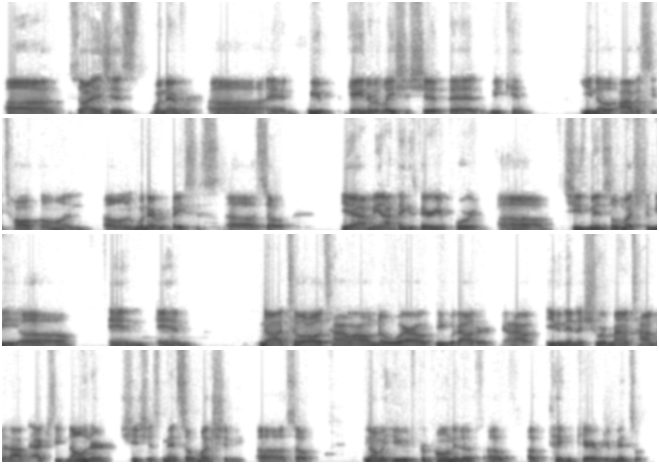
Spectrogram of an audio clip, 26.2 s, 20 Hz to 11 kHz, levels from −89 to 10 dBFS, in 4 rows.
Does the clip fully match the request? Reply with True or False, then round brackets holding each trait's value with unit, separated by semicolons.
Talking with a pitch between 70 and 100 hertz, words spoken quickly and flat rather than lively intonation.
True (95 Hz; 220 wpm; 2.1 semitones)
